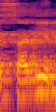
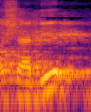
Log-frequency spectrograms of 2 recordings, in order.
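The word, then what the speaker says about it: شديد: mereka itu keras ya bukan sadid ya kalau sadid kalau sadid itu bagus kalau sadid keras kalau sad lembut bukanad bacanya bukan karaad Arya Ul perkataan yang baik lemah lembut dan seterusnya kalau syadid artinya keras jadi permasalahan di antara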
